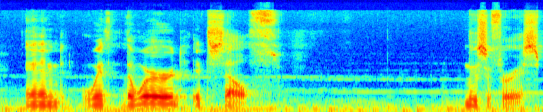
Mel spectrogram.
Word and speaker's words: luciferase: And with the word itself, luciferase, because that is the correct pronunciation. Confirm that. Luciferase, like ace.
